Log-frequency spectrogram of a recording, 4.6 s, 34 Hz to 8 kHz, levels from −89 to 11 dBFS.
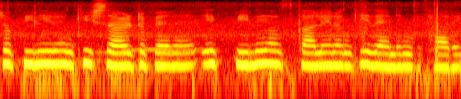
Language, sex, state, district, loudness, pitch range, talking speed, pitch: Hindi, female, Bihar, Darbhanga, -14 LUFS, 215-240 Hz, 235 wpm, 225 Hz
